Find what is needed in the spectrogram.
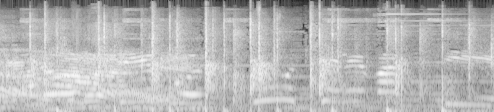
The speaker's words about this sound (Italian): Un applauso!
